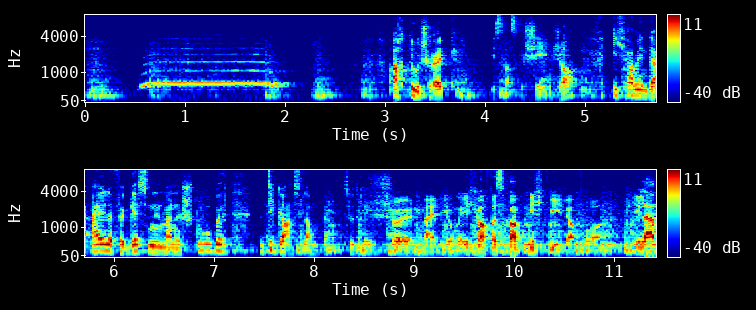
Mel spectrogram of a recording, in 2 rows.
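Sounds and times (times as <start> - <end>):
steam train whistle at Charing Cross railway station: 0.0 - 2.5
breathy steam hiss: 2.1 - 5.4, 6.9 - 7.6
speech: 3.0 - 11.4.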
